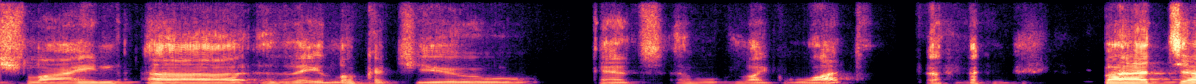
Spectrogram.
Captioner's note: chuckles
